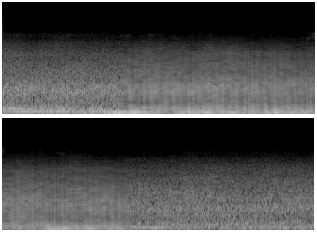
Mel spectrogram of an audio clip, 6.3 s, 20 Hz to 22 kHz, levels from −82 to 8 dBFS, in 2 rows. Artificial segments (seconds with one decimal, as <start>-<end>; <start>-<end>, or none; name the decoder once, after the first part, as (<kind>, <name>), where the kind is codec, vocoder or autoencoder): 1.2-4.4 (vocoder, Vocos)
